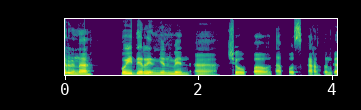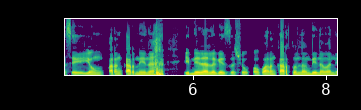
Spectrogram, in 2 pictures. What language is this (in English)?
Filipino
